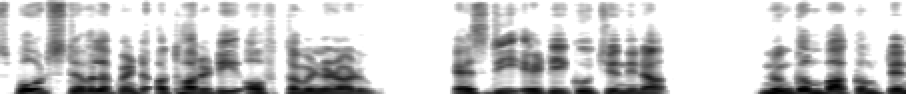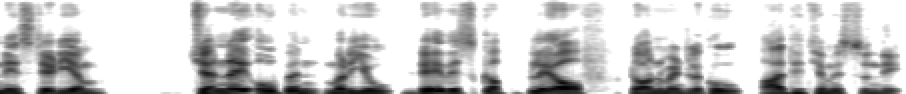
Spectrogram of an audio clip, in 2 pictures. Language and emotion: Telugu, neutral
